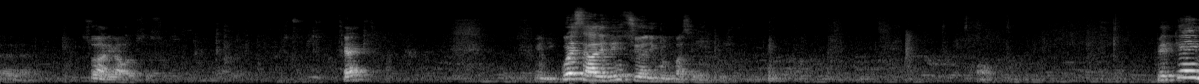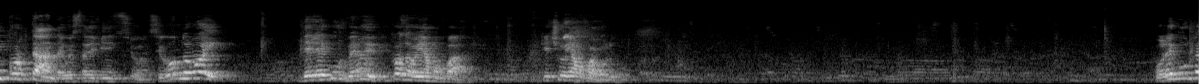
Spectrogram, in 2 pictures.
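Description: A man lectures calmly, speaking in bursts with pauses.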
